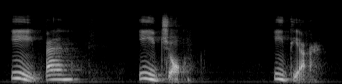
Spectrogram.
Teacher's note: When 一 is followed by a 4th tone, it changes to the 2nd tone, 一 样, 一 定, 一 次. When 一 is followed by a non-4th tone, it becomes the 4th tone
